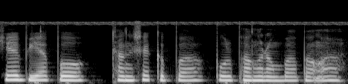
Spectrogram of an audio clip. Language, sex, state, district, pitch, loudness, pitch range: Garo, male, Meghalaya, North Garo Hills, 190 Hz, -15 LUFS, 185-200 Hz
